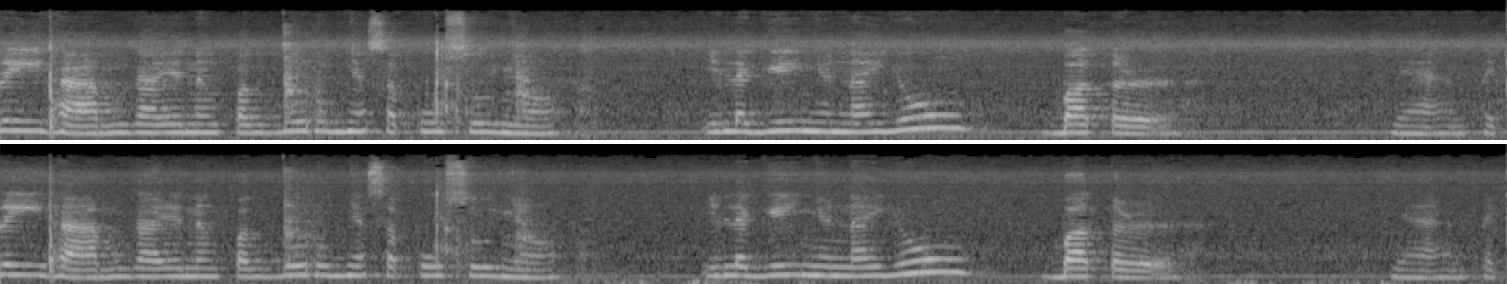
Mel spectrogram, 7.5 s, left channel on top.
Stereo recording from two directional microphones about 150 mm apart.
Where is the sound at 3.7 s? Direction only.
25° right (ahead or behind).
